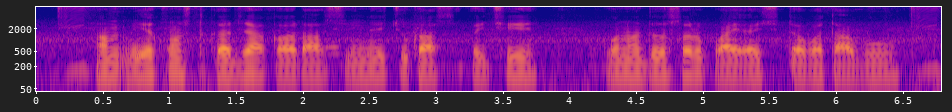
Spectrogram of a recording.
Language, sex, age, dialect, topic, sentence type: Maithili, male, 18-24, Southern/Standard, banking, question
